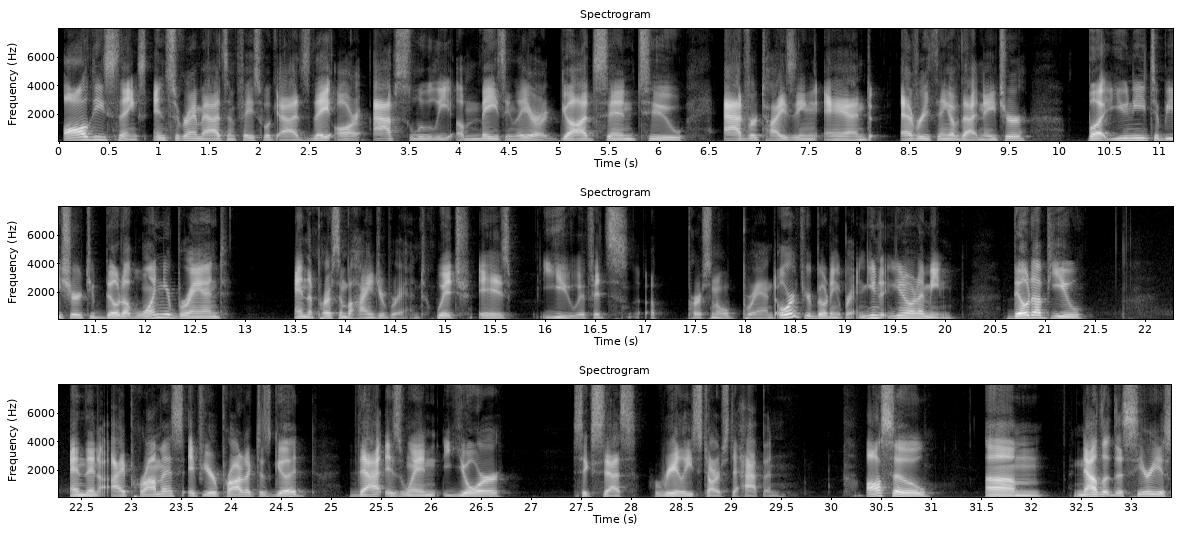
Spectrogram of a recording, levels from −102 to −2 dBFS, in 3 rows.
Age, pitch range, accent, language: 20-39, 110-140 Hz, American, English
